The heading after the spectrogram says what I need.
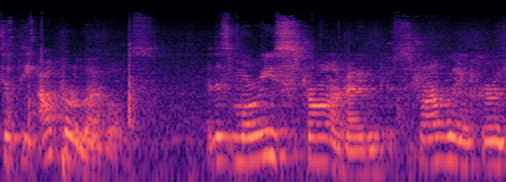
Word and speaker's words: Maurice: on and I think because he's Canadian is probably pronounced Morris but Maurice is how I pron anounce it being American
